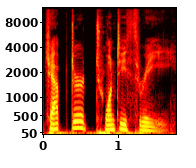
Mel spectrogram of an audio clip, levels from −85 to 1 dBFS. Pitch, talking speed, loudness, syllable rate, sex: 125 Hz, 100 wpm, -21 LUFS, 3.2 syllables/s, male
